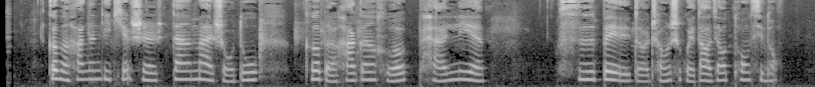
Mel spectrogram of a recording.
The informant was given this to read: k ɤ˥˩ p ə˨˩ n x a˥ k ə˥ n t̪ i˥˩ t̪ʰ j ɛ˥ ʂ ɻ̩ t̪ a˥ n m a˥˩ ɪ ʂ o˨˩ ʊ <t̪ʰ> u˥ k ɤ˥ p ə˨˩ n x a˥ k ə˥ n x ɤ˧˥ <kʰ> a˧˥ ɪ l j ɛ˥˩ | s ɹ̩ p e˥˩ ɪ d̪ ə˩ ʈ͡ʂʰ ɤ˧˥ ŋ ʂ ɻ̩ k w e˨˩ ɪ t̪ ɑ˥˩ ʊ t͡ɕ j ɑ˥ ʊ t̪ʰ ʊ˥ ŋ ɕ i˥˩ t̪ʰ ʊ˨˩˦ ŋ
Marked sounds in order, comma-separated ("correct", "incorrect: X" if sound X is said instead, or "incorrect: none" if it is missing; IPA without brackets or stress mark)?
incorrect: t̪, incorrect: pʰ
